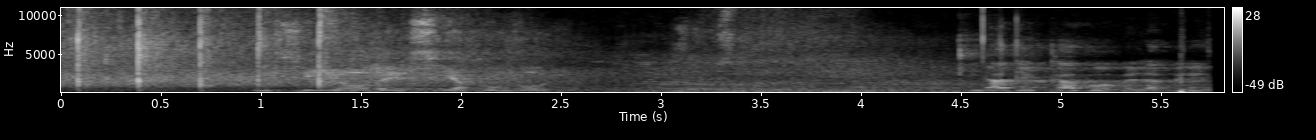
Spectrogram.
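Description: A man chants in a large echoing hall, heard through a microphone.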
